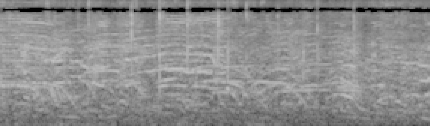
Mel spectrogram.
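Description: Track-meet spectators shouting and cheering, many voices overlapping at once.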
